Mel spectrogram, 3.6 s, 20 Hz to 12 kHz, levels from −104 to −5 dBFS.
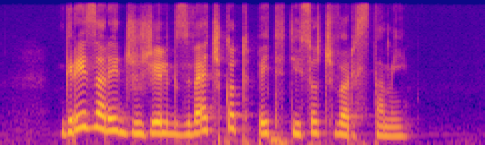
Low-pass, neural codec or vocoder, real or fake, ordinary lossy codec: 10.8 kHz; autoencoder, 48 kHz, 128 numbers a frame, DAC-VAE, trained on Japanese speech; fake; none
